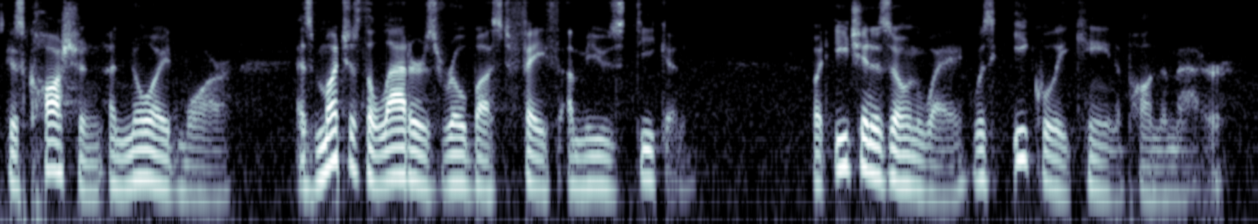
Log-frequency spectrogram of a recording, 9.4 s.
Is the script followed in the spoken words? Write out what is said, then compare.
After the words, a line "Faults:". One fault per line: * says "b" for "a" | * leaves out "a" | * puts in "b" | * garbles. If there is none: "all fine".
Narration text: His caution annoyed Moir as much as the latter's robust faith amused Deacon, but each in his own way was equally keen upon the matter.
His caution annoyed Moir as much as the latter's robust faith amused Deacon, but each in his own way was equally keen upon the matter.
Faults:
all fine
